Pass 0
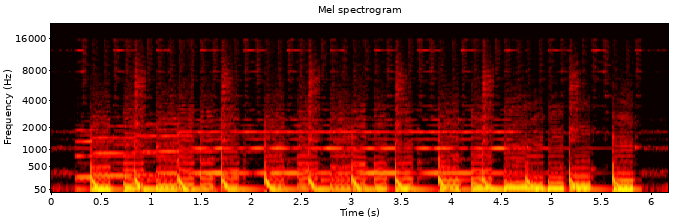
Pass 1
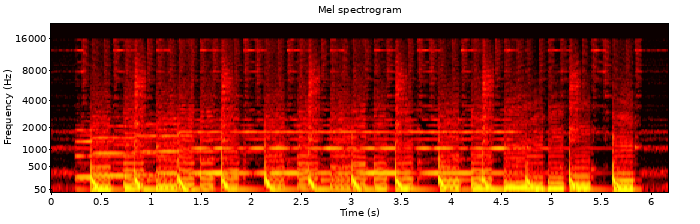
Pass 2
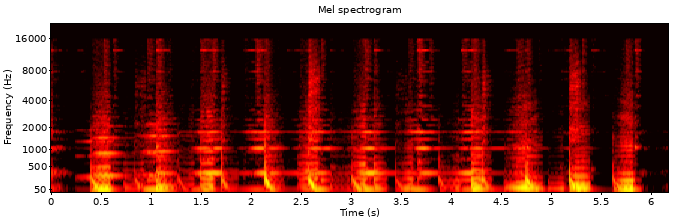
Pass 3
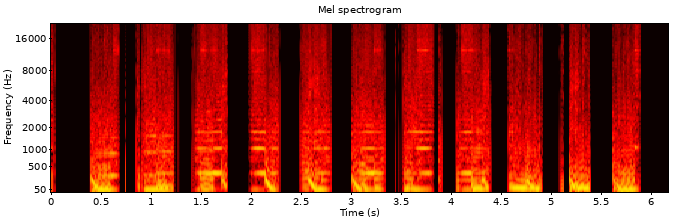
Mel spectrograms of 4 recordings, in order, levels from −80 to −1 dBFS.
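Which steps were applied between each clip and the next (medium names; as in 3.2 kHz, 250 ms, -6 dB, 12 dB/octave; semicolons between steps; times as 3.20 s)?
high-pass 98 Hz 6 dB/octave; trim +8.5 dB
upward compressor, threshold -42 dBFS; logarithmic tremolo 1.9 Hz, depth 25 dB
companded quantiser 2-bit; crackle 90 per s -57 dBFS; trim -1.5 dB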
